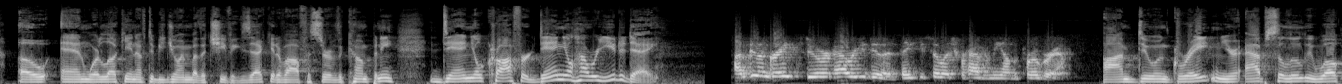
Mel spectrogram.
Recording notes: called in to SmallCapVoice.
